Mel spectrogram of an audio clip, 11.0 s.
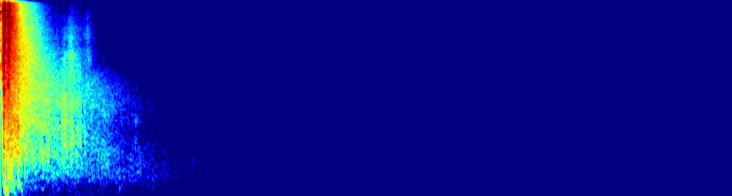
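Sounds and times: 
silenced gunshot: 0.0 - 2.3.

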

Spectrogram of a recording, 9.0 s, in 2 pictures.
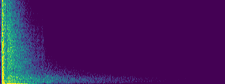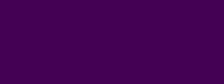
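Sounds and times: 
G36 firing with silencer in stereo: 0.0 - 1.6.

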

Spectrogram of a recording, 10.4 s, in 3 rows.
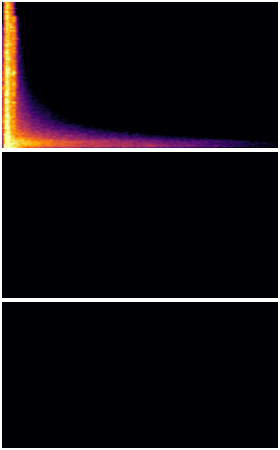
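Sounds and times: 
gun muzzle blast: 0.0 - 1.6.

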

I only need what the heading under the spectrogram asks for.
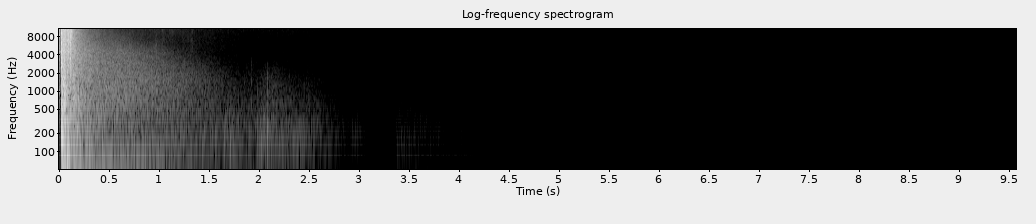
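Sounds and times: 
weapon muzzle blasts: 0.0 - 1.0.

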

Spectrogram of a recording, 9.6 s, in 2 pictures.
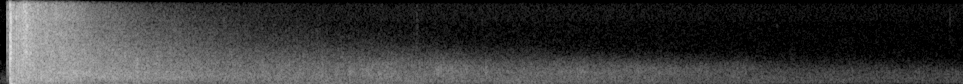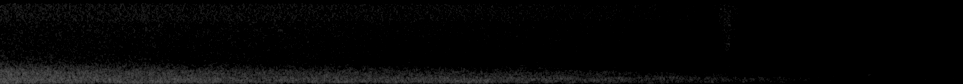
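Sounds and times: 
TT-33 pistol muzzle blast: 0.0 - 3.4.

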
